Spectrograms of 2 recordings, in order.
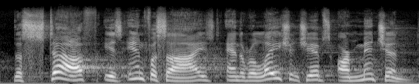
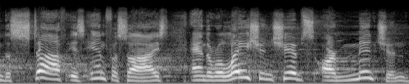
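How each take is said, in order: First: Stuff leaned on, rest steady; stress on stuff. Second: Relationships lifted and held, rest steady; stress on relationships. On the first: Preacher to congregation, stress on stuff. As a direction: press the word stuff as the preacher stresses his point. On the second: Preacher repeating for congregation, stress on relationships. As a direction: repeat it, now leaning on relationships. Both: Shown as a demonstration. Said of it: "Let me say it again".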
